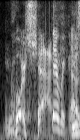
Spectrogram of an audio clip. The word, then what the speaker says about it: Rorschach: Like a Rochblot or whatever that's called. Rorschach. Rorschach.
